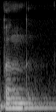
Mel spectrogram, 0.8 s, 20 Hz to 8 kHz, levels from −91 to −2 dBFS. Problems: low volume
